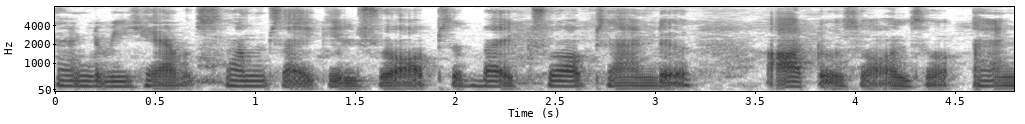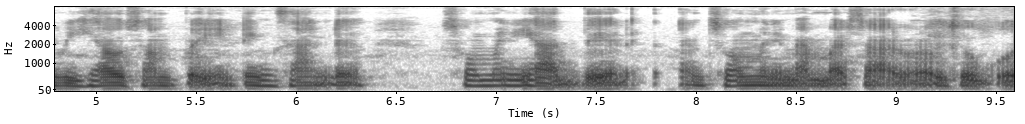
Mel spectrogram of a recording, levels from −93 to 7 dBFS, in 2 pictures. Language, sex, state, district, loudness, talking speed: English, female, Chandigarh, Chandigarh, -20 LUFS, 180 wpm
